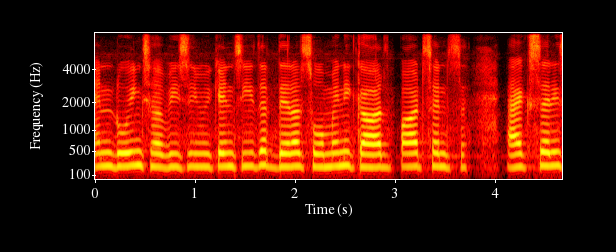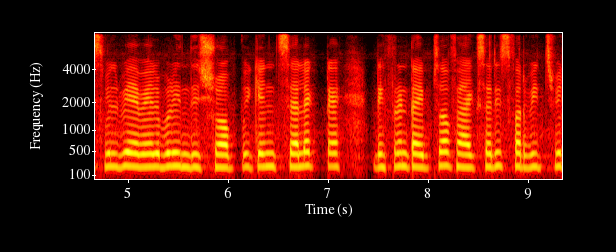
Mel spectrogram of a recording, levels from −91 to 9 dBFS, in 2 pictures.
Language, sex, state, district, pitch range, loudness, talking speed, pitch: English, female, Punjab, Fazilka, 220-235 Hz, -19 LUFS, 220 wpm, 230 Hz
